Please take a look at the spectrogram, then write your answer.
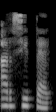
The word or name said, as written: arsitek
